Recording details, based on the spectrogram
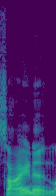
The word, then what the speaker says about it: Synan: I'll go, it's Synan, like sign in your name.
